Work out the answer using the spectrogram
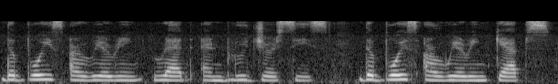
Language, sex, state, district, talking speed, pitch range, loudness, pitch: English, female, Nagaland, Kohima, 140 wpm, 190-210 Hz, -18 LUFS, 195 Hz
